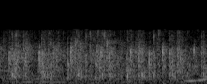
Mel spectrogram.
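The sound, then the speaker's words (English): A church audience claps in a dense, busy patter at a pregnancy announcement, with voices mixed into the steady applause. “I don't know if you're clapping for me or with me.”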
